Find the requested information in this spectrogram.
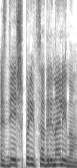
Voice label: adrenaline, russian; Producer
